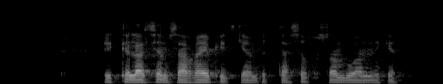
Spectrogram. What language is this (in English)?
Uzbek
